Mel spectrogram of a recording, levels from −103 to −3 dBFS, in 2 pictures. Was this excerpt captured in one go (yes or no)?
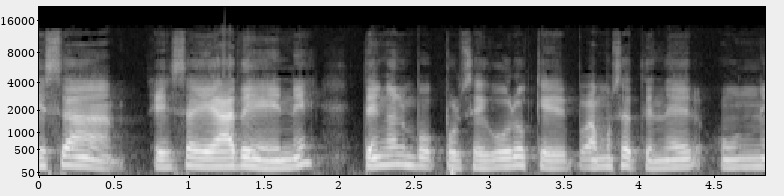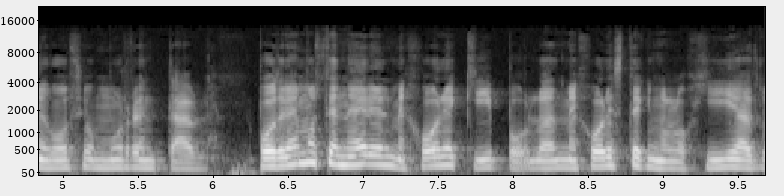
yes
